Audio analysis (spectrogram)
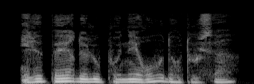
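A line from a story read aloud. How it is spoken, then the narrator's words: Plain. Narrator (French): demanda Agnel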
